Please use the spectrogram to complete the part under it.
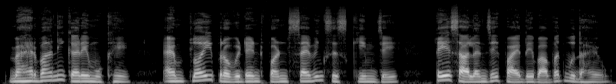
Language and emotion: Sindhi, neutral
